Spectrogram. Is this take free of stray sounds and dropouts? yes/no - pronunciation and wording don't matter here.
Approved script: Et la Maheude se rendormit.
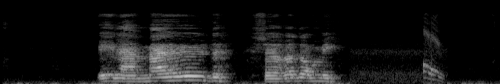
no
